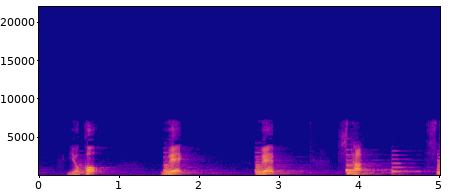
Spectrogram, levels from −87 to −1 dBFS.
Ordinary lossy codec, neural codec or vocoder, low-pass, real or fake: none; none; 7.2 kHz; real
